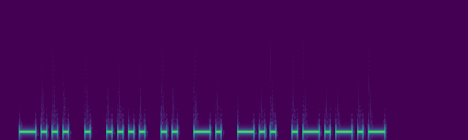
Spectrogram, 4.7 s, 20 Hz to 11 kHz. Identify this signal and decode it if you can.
Morse code, heard as a keyed tone, about 21 wpm, 700 Hz. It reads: BEHIND.
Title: Sentences from Top 1600 Words 22wpm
